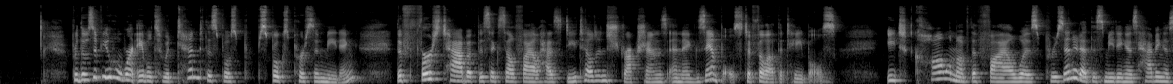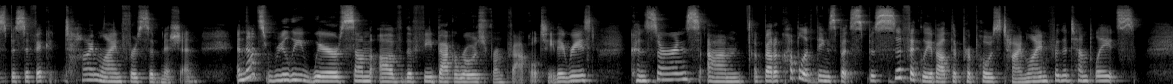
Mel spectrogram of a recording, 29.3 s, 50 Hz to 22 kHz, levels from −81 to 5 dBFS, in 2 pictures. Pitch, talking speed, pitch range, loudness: 200 Hz, 155 wpm, 185-230 Hz, -28 LUFS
